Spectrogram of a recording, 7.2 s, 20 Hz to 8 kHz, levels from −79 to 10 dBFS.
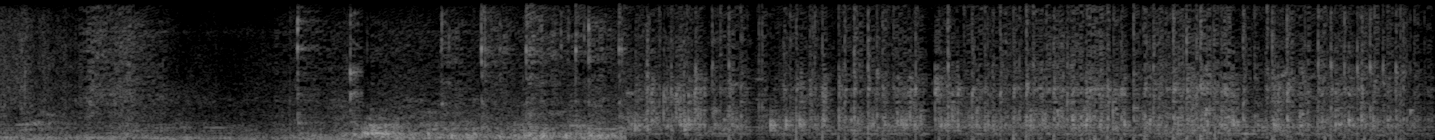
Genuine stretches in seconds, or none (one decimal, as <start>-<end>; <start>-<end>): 3.1-7.2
